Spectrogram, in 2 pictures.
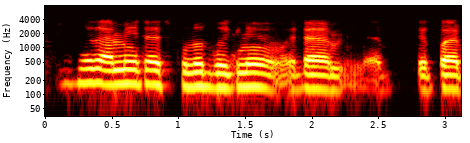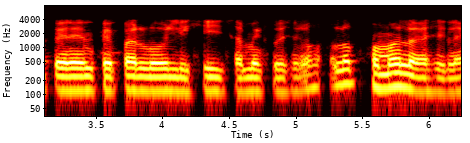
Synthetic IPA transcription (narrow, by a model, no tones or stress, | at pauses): kɔtamiɛtaskulɔtɡojkʰinɛɛ̰ta | pɛpaɹpɛnɛnt̚pɛpaɹlojlikʰisab̚mit̚koɹisilʊ̰̃ɔlɔpxɔmɔjlojasilɛ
